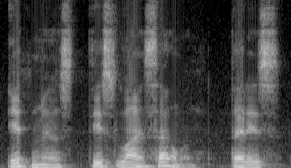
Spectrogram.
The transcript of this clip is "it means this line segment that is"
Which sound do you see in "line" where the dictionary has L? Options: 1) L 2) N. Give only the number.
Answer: 1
